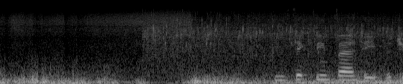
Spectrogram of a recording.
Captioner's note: sounds of a stream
